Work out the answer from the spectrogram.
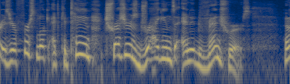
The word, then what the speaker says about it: Catan: And I, by the way, it's pronounced correctly Catan, but I say Catan because I have a beard.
